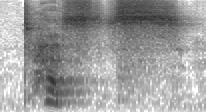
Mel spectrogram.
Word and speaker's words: tests: to the next level there's something about the word t that makes it a little bit harder than a k so let's slow down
